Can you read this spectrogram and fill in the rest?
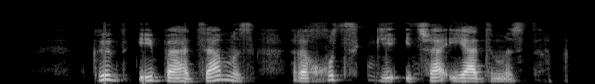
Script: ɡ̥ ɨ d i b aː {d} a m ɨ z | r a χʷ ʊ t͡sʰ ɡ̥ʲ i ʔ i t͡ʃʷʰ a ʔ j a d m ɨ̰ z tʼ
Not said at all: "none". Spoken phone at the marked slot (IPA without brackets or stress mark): d͡z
